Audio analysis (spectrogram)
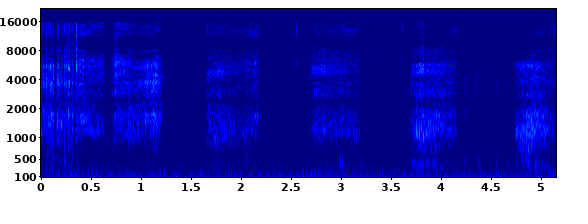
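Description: A dried reed stem is traced and tapped across an open paper cookbook page, giving soft, bright, dry scraping strokes in separate bursts with quiet gaps between them. Each stroke has a papery hiss with little low end and almost no ring, and the stem is lifted away at the end while the page stays put.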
